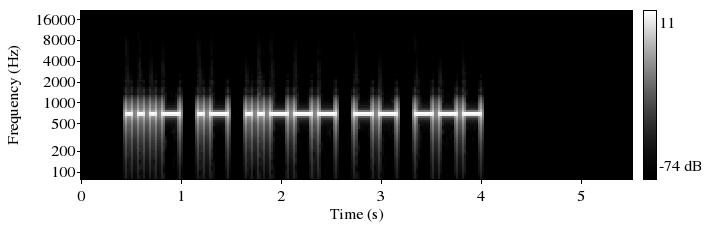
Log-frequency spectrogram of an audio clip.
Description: Morse code, heard as a keyed tone, about 20 wpm, 700 Hz. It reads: VA2MO
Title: 2023 SOTA Chaser Call Signs - 20wpm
